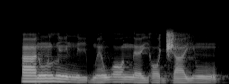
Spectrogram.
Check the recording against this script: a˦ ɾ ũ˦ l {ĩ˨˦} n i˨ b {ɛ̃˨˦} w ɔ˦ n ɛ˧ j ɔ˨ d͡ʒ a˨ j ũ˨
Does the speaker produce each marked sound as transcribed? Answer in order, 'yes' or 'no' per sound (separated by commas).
no, yes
